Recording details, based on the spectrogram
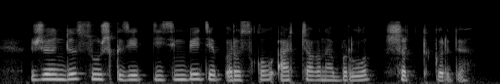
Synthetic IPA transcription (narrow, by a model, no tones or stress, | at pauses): ʒɵnd̪ɪsuɪʃkʲɪze̞t̪ɪd̪ejsɪŋbe̞d̪e̞pɾʊsqəlˠɑ̰ɾt̪ʃɑʁənɑbʊɾəlˠəp̚ʃəɾt̪ʰːʏ̥kʲɪɾd̪ɪ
